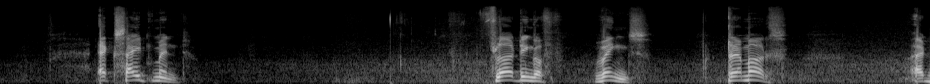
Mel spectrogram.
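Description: An older man speaks calmly and clearly into a close microphone.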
